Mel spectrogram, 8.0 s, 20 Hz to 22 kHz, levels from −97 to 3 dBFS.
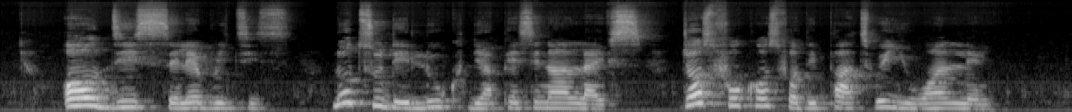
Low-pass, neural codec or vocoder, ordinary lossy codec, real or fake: none; none; none; real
